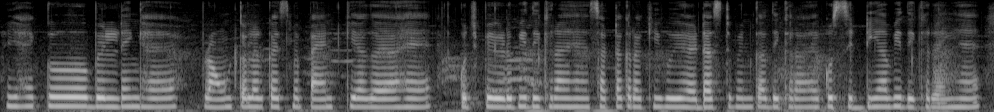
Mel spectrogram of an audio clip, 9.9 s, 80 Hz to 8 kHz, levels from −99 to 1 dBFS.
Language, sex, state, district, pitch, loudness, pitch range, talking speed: Hindi, female, Bihar, Gopalganj, 225 Hz, -33 LUFS, 220-230 Hz, 200 wpm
